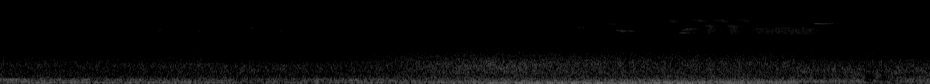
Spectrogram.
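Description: Small birds singing faintly in two bouts of quick high chirps, about a second and a half in and again from about five and a half seconds, over a low steady rumble of outdoor background noise.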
